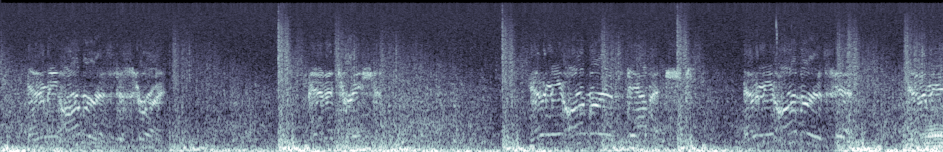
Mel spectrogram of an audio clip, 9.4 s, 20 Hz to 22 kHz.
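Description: Repeated heavy cannon blasts from tanks such as a KV-1, KV-3, Panther, E25 and Comet in a World of Tanks style battle game, sharp booming shots every couple of seconds over a constant rumbling engine and battle bed.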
